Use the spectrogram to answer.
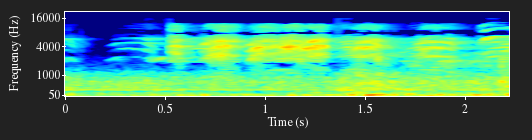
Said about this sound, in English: I'm currently working on the bat conservation area and here we can hear some noise of bats. They haven't started flying until now.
